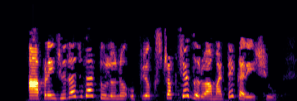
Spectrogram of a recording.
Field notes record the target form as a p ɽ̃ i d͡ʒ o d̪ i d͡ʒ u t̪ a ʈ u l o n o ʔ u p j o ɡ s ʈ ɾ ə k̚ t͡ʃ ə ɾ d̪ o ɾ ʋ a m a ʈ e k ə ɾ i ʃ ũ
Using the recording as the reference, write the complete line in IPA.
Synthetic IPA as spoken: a p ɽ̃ i d͡ʒ u d̪ a d͡ʒ u d̪ a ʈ u l o n o ʔ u p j o ɡ s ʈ ɾ ə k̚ t͡ʃ ə ɾ d̪ o ɾ ʋ a m a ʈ e k ə ɾ i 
